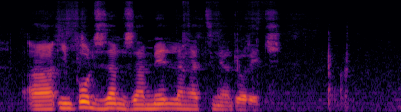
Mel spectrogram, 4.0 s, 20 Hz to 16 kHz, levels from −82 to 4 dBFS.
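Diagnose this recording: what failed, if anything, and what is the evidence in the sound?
Speech cut by the noise suppressor, 3.28 to 3.54 s, in call processing: quiet speech was mistaken for noise and pulled down about 12 dB, sounding swallowed.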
